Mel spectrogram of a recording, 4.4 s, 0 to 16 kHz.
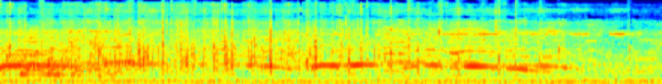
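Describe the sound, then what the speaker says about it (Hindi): A large crowd at an outdoor political rally in Damua claps and cheers over a continuous roar, while a voice carries through the public address system on top. "बोलो जोरदार ताली बजा 56 इंच वाले के लिए।"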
